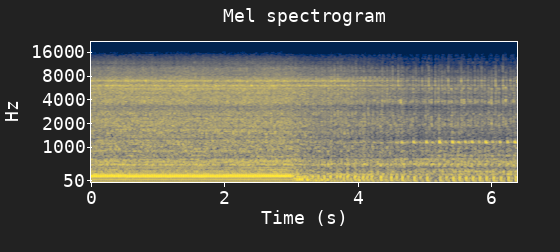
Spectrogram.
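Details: Honda ATC 90 running after sitting 50+ years, carburetor sandblasted, points adjusted, valve clearances checked: settles from a steady start-up drone into an even putter of about three firings a second; running clean and healthy.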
